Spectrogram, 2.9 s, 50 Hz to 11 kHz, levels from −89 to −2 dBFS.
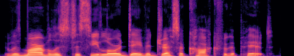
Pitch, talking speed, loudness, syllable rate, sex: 200 Hz, 265 wpm, -19 LUFS, 6.0 syllables/s, female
